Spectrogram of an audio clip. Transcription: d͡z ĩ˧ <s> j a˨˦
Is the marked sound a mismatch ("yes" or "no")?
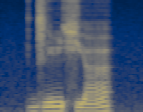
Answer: yes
